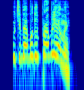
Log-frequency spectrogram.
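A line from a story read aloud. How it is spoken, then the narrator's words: Angry squeal. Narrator (Russian): злобно взвизгнул Мопсик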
